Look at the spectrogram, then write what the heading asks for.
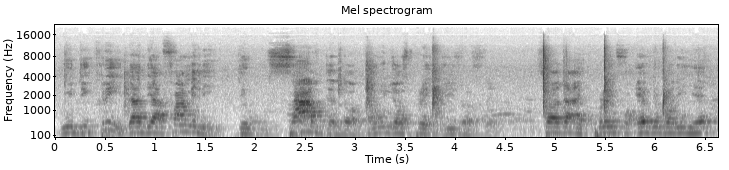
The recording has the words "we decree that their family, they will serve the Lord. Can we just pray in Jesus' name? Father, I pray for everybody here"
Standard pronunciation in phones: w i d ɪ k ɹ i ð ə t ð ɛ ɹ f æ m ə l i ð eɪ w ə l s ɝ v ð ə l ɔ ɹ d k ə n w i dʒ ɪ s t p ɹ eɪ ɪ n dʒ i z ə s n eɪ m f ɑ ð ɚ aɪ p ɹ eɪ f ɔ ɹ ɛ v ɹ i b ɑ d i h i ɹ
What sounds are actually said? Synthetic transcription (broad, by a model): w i d ɪ k ɹ i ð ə t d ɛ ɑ f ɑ m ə l i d eɪ w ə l s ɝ v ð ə l ɔ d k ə w i dʒ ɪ s p ɹ eɪ ɪ n dʒ i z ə s n eɪ m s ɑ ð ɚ aɪ p ɹ eɪ f ɔ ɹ ɛ v ɹ i b ɑ d i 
